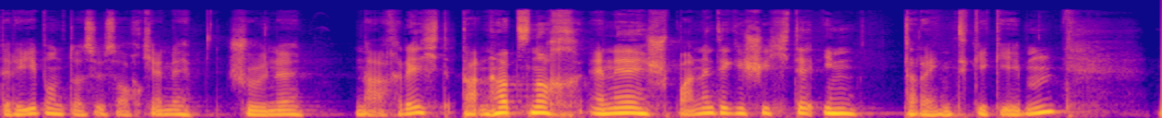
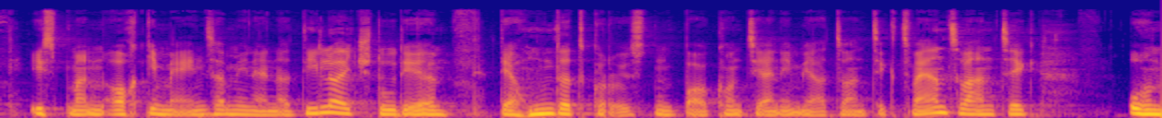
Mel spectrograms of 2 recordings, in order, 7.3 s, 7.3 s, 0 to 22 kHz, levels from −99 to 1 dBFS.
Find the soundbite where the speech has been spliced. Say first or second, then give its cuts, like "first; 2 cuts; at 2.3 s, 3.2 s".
first; 2 cuts; at 0.9 s, 2.8 s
